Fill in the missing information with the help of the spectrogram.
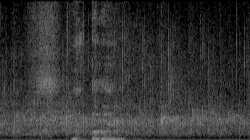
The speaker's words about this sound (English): And yeah, go ahead and clap.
